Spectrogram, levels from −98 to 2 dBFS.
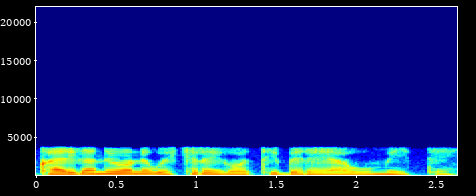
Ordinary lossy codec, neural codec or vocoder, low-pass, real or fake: none; none; 3.6 kHz; real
